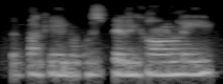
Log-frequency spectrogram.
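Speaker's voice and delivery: normal talking voice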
